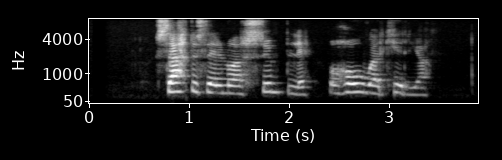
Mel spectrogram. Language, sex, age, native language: Icelandic, female, 11, Icelandic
